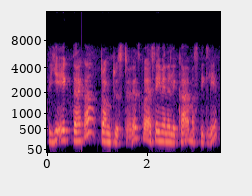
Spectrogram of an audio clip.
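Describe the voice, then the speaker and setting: A woman with an Indian English accent teaching phonics to children, sounding out each word slowly and mixing Hindi with English. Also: medium pitch, gravelly, darkish tone, highs cut off, a little hiss or hum. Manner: slow, drawn-out teaching voice, sounding out words one by one; mixes Hindi and English, addresses students as children. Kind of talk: online phonics lesson for children.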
